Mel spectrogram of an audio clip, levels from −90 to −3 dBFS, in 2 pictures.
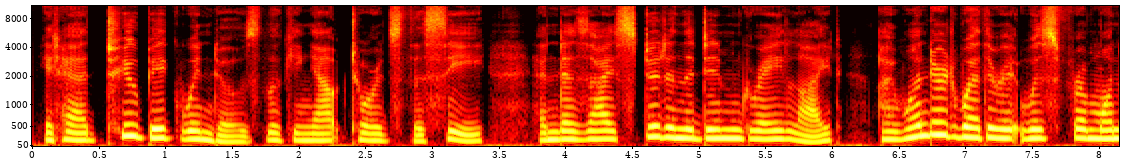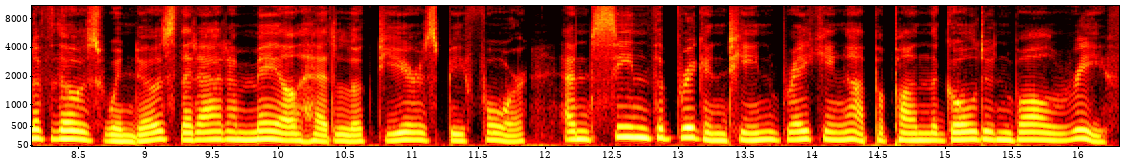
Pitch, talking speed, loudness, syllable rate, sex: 180 Hz, 175 wpm, -18 LUFS, 4.4 syllables/s, female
